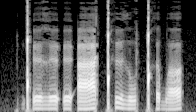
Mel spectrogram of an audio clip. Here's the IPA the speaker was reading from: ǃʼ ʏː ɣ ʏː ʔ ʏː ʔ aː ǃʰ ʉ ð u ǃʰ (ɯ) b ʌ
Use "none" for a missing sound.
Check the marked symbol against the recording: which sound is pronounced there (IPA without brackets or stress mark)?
ə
